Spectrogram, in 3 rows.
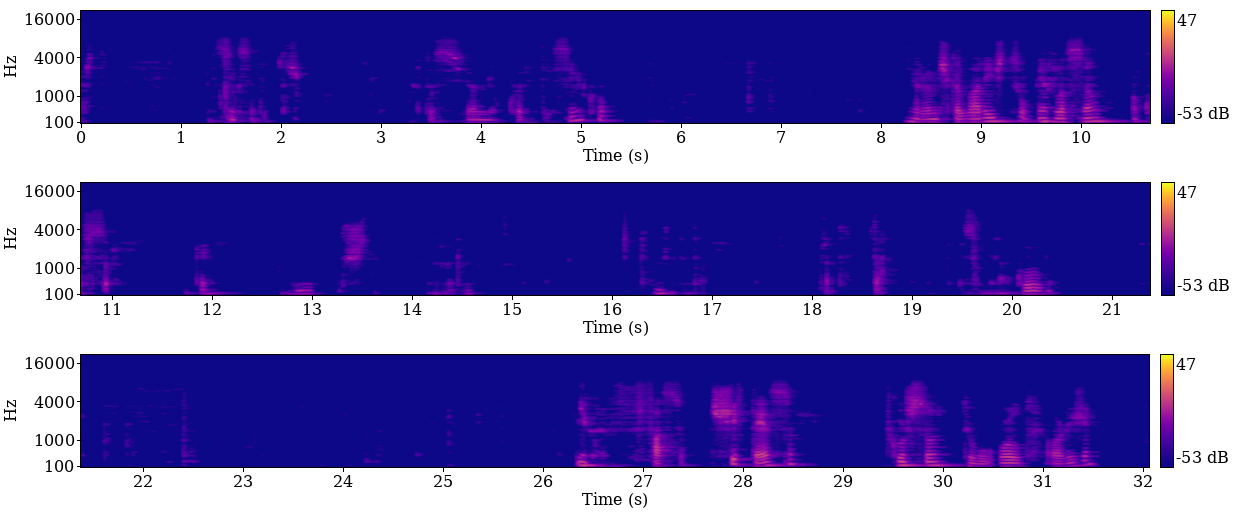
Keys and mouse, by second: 2.9 shift+middle click, 4.3 r, 7.7 shift+middle drag, 8.3 right click, 9.5-10.6 drag, 12.5 s, 13.9 s, 15.0 middle drag, 15.8 s, 17.3 middle drag, 17.9 s, 18.9 middle click, 19.3 right click, 20.1 x, 21.2 right click, 21.8 shift+middle click, 22.3 n, 23.1-23.5 middle drag, 23.8 middle click, 24.1 a, 24.6-25.0 shift+middle drag, 25.5 click, 26.1 shift+middle click, 31.5-32.0 shift+middle drag.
